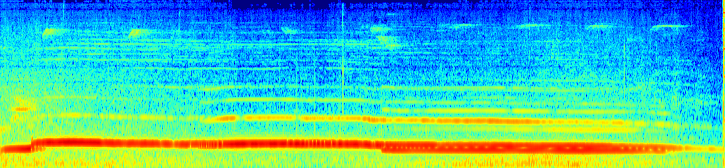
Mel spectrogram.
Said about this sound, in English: Wolf. That is a wolf, yes. Gray wolf.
